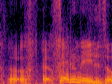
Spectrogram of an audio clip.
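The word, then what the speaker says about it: Vermeer: 옵스큐라를 이용해서이 그림을 그랬잖아요 베르메르 나 이런 사람들 다 그죠 그죠 어 그 페르메 이르죠 그죠 발음 원어로는 페르메이르 같은 사람은 요거 렇게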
